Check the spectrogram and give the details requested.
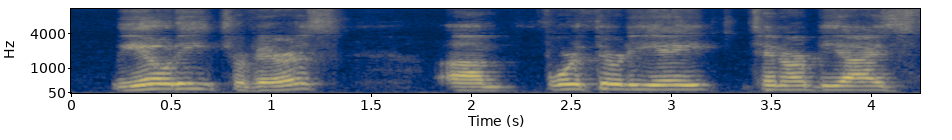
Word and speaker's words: Leody Taveras: Leody Taveras.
